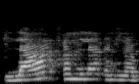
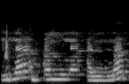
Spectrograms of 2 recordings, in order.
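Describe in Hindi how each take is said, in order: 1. पहला स्वर खींचकर लंबा पढ़ा जाता है। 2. पहला स्वर छोटा है, एक मात्रा। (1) "सिर्फ एक काउंट एक्स्ट्रा लॉन्ग पढ़ने से" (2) "पढ़ने के बजाय"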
